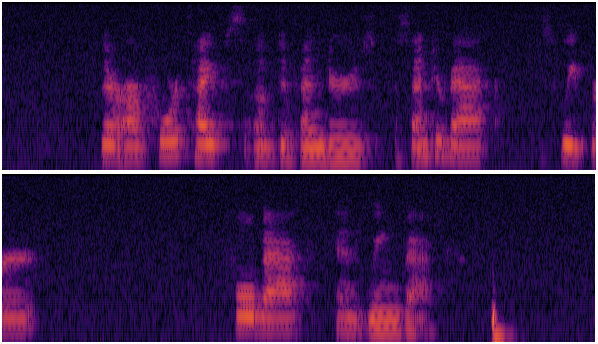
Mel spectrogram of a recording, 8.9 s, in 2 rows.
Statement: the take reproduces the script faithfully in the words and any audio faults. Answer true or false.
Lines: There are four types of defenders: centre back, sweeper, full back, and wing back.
true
